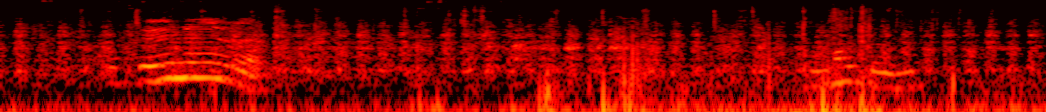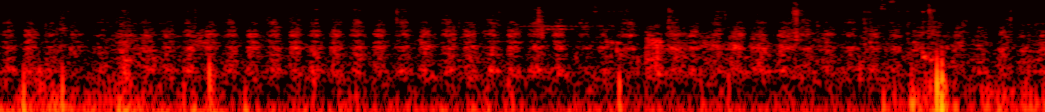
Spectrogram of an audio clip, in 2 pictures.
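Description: A Rottweiler panting with its tongue out, a soft, rhythmic run of breaths.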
